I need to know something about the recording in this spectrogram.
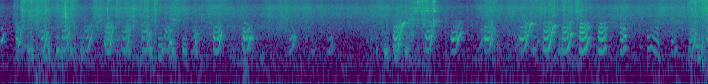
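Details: Guinea pig boars making excited squeals while awaiting food, dense runs of short rising whistled squeaks repeated rapidly throughout, with a faint low hum behind.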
